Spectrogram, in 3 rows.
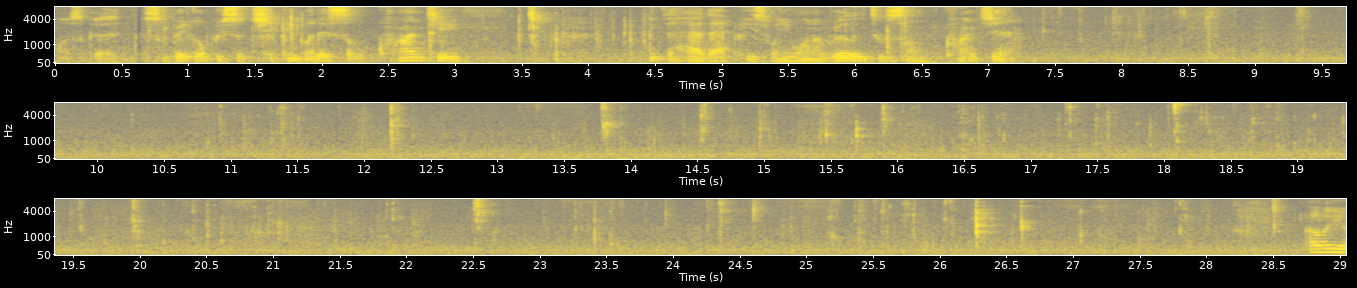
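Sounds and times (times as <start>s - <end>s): person chewing crunchy food: 7.2s - 28.8s.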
